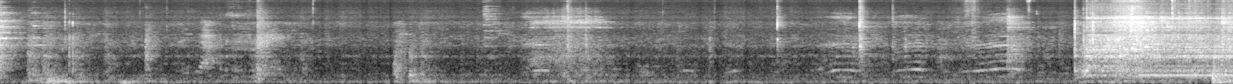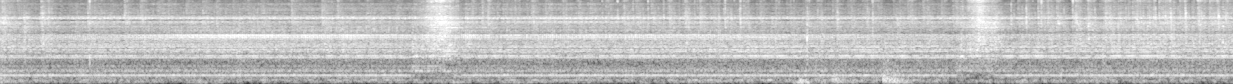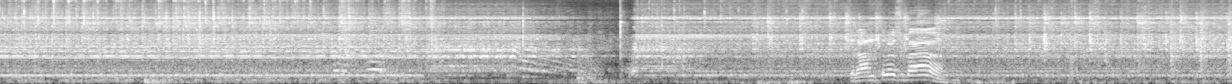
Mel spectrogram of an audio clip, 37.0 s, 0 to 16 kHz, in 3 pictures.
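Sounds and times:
drain-cleaning machine motor hum: 10.8s - 36.9s.

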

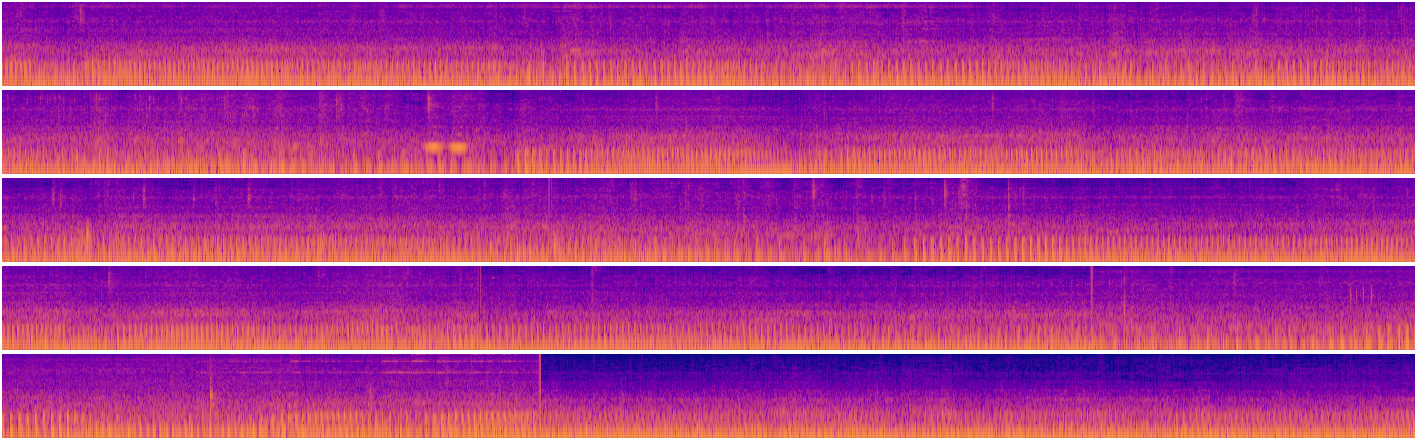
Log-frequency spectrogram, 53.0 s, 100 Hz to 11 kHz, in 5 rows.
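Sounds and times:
small motorcycle engine running: 40.1s - 46.4s.

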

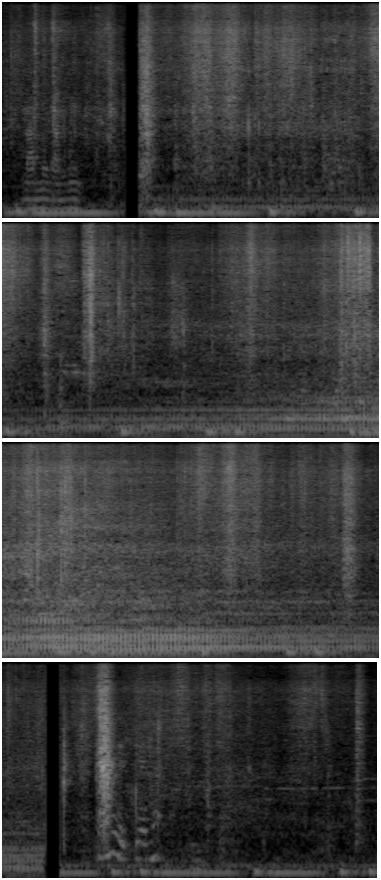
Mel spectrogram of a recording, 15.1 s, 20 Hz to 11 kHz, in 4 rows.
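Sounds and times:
small engine running: 2.7s - 11.8s.

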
